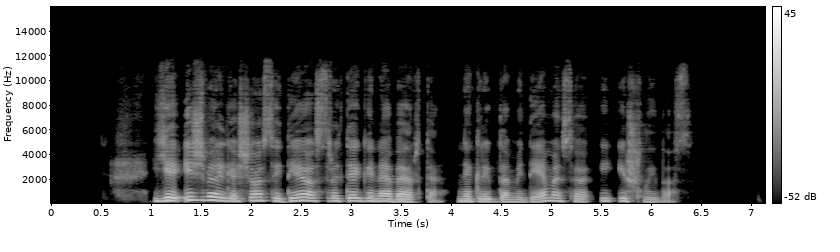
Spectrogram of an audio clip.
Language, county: Lithuanian, Telšiai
